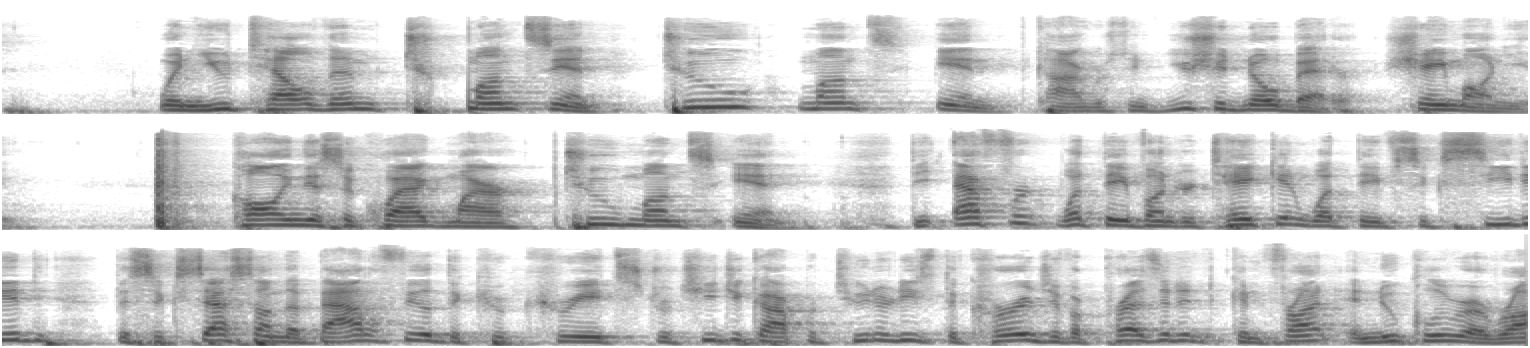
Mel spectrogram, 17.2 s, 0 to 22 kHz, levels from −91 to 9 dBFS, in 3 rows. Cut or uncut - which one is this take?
uncut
